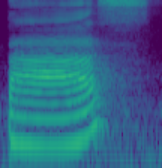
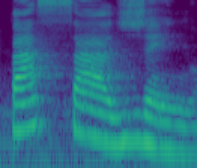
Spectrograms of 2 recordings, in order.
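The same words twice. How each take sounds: First: "Passagem" slowly as pas, sa, gem with long gaps; syllable by syllable. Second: Said in the usual way. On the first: Shown as a demonstration. Teacher asking for the syllable count, "Passagem" split pas, sa, gem. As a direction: separate the three syllables of "Passagem". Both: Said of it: "Tem quantas sílabas?".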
